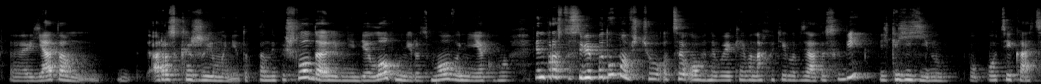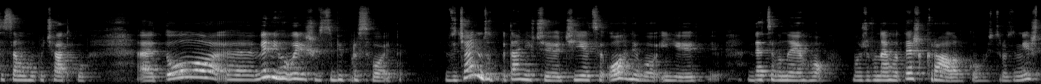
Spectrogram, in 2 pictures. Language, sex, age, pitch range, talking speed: Ukrainian, female, 20-39, 185-230 Hz, 175 wpm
